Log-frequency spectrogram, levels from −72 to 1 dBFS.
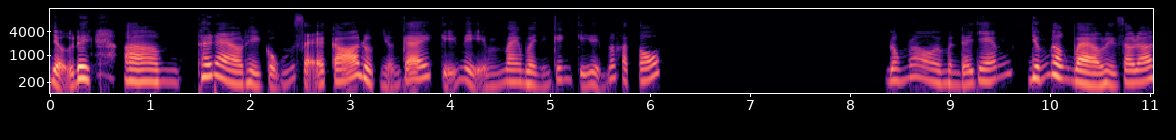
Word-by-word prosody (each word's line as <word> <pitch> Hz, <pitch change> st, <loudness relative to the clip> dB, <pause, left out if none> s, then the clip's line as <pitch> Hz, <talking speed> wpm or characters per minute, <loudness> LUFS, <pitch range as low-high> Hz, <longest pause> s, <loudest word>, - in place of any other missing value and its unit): dự -, -, +2 dB
đi. 250 Hz, -1 st, +10 dB, 0.3 s
Ơ, 210 Hz, -1 st, +3 dB, 0.4 s
thế 285 Hz, +1 st, +4 dB
nào 220 Hz, -11 st, +3 dB
thì 180 Hz, -3 st, -3 dB
cũng 180 Hz, +7 st, -7 dB
sẽ -, -, -1 dB
có 310 Hz, -, +5 dB
được 240 Hz, -10 st, +1 dB
những 170 Hz, +1 st, -13 dB
cái 265 Hz, +3 st, +2 dB
kỷ 355 Hz, 0 st, -7 dB
niệm, 180 Hz, -6 st, -7 dB
mang 205 Hz, -1 st, -2 dB
về 185 Hz, -3 st, -1 dB
những 160 Hz, +2 st, -18 dB
cái 230 Hz, 0 st, -7 dB
kỷ 160 Hz, -, -7 dB
niệm 175 Hz, -4 st, -6 dB
rất 250 Hz, 0 st, -8 dB
là 220 Hz, -, -3 dB
tốt. 245 Hz, +11 st, 0 dB, 2.2 s
Đúng 220 Hz, +2 st, -5 dB
rồi, 235 Hz, -8 st, -4 dB
mình 190 Hz, -2 st, -8 dB
đã 175 Hz, -, -4 dB
dám 215 Hz, +4 st, -2 dB, 0.3 s
dấn 255 Hz, +4 st, 0 dB
thân 270 Hz, -7 st, +4 dB
vào 180 Hz, -5 st, +6 dB
thì 180 Hz, -3 st, -4 dB
sau 195 Hz, +3 st, 0 dB
đó 220 Hz, +4 st, +2 dB
215 Hz, 185 wpm, -21 LUFS, 185-250 Hz, 2.2 s, đi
